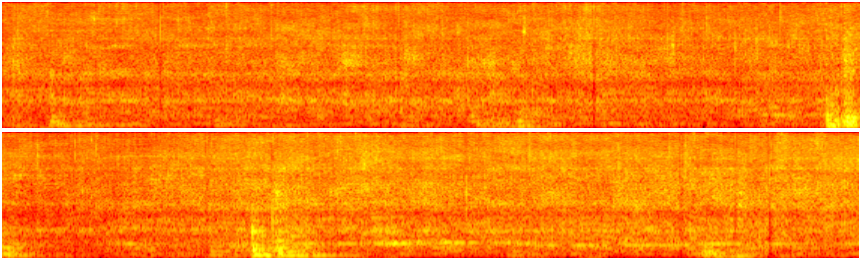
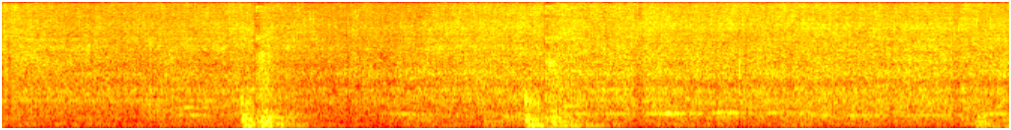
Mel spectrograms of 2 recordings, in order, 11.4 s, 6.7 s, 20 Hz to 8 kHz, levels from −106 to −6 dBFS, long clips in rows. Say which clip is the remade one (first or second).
first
